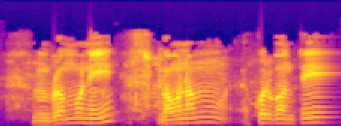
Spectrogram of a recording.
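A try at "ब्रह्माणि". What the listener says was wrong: বহুবচনের উচ্চারণটা ব্রহ্মাণী হবে, মানে একটা আকার আছে, হ্যাঁ, আকারটা স্পষ্ট উচ্চারণ করতে হবে। নাহলে নাহলে কি বলুন দেখি, দ্বিবচন আর বহুবচনের মধ্যে উচ্চারণের পার্থক্য বোঝা যাচ্ছে না। দ্বিবচনটা কি আছে, ব্রহ্মাণী, বহুবচন ব্রহ্মাণী।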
